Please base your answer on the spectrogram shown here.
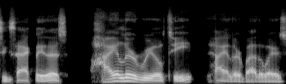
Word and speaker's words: Heyler: Hyler Realty, Hyler by the way is how it's pronounced.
